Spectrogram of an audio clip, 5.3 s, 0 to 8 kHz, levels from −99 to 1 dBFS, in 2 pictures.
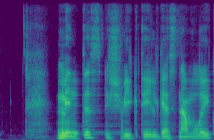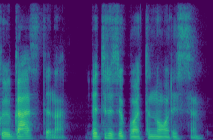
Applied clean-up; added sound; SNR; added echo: neural mask model DeepFilterNet 3.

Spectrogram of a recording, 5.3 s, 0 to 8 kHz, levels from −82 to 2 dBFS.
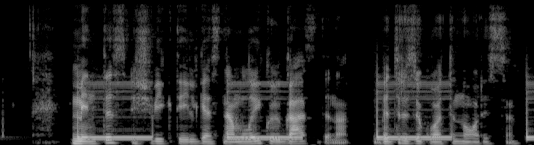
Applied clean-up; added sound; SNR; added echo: classical method spectral subtraction.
